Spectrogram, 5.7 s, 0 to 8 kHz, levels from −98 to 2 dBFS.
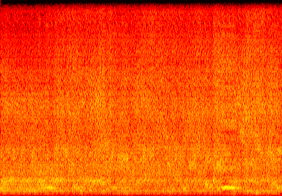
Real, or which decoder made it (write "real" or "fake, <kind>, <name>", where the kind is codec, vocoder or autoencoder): fake, codec, ZipCodec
